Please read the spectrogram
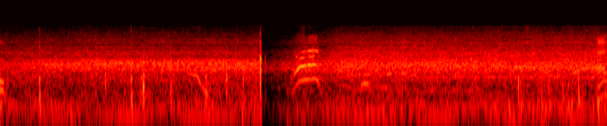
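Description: Steady background noise of a televised cricket match with no commentary, broken off by an abrupt edit cut about two and a half seconds in. A brief shouted voice rises just after the cut before the steady noise resumes.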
